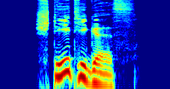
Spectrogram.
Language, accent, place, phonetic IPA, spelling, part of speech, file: German, Germany, Berlin, [ˈʃteːtɪɡəs], stetiges, adjective, De-stetiges.ogg
- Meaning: strong/mixed nominative/accusative neuter singular of stetig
